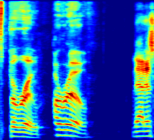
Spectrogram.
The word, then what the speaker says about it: Beru: Can you can you get the pronunciation correctly? It's Beru.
